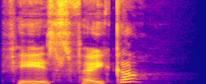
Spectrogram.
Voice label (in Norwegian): "fes-føyka", hemsedalsmaalet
